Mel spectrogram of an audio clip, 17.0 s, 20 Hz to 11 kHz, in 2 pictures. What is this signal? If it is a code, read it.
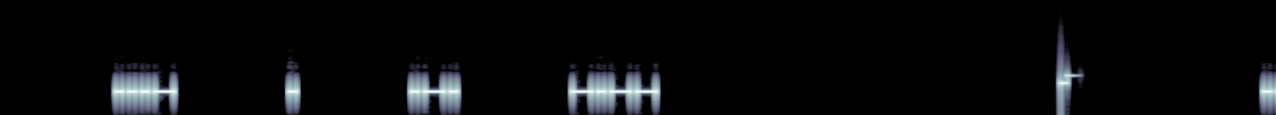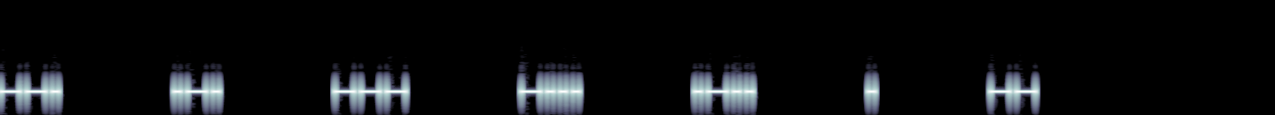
Morse code, heard as a keyed tone, about 28 wpm, spaced as for 10 wpm, 700 Hz. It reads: VERY PROBLEM
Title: 6x Character Spacing - Top 500 Words - 28wpm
